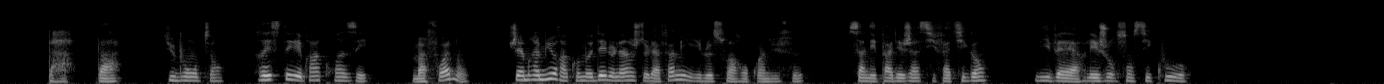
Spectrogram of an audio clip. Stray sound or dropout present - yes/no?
no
